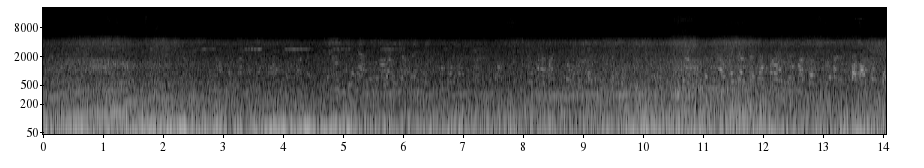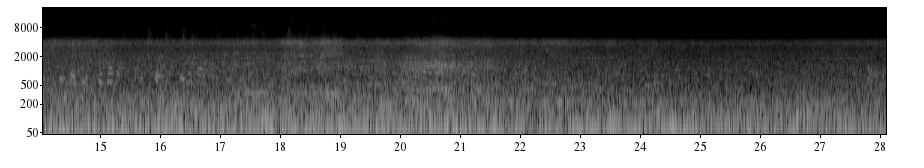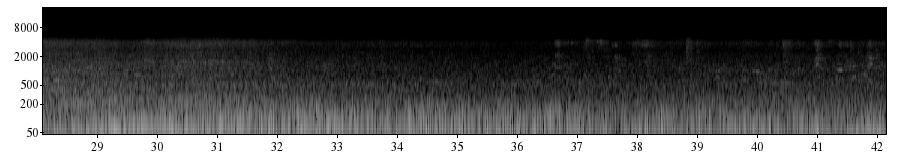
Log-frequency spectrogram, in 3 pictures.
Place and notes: Walking on the road, soundwalk
Da’an District, Taipei City, Taiwan, June 2015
